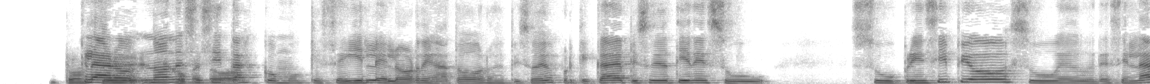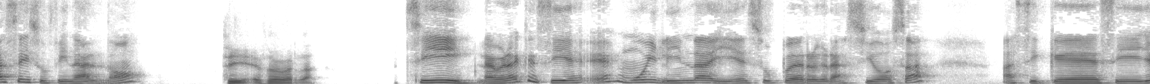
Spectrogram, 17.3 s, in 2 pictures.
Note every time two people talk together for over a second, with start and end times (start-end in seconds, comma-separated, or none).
0.6-1.9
